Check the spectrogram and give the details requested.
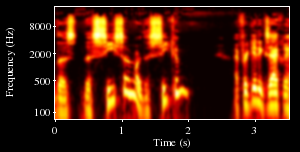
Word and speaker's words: cecum: And then the rabbit knows when it's going to poop out this other cecum. Cecum? It's spelled C-E-C-U-M, so cecum. Cecum.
